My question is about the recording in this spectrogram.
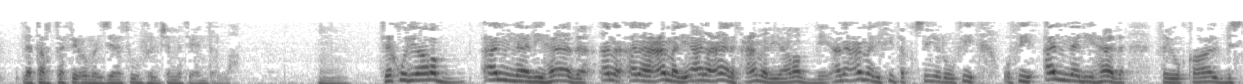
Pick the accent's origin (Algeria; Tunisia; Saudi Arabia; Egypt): Egypt; Alexandria, Alexandria Governorate; قد يكون مشهور عندنا في الإسكندرية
